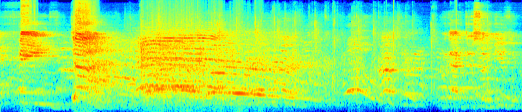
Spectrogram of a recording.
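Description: A crowd at a women's celebration cheers loudly, with whoops, shouts and scattered claps rising and falling close by.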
